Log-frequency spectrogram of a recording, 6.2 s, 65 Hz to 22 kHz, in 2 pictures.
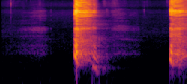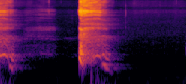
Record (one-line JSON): {"three_cough_length": "6.2 s", "three_cough_amplitude": 32768, "three_cough_signal_mean_std_ratio": 0.26, "survey_phase": "beta (2021-08-13 to 2022-03-07)", "age": "45-64", "gender": "Female", "wearing_mask": "No", "symptom_cough_any": true, "symptom_shortness_of_breath": true, "symptom_fever_high_temperature": true, "symptom_change_to_sense_of_smell_or_taste": true, "symptom_onset": "4 days", "smoker_status": "Never smoked", "respiratory_condition_asthma": true, "respiratory_condition_other": false, "recruitment_source": "Test and Trace", "submission_delay": "1 day", "covid_test_result": "Positive", "covid_test_method": "RT-qPCR", "covid_ct_value": 14.8, "covid_ct_gene": "ORF1ab gene", "covid_ct_mean": 15.6, "covid_viral_load": "7800000 copies/ml", "covid_viral_load_category": "High viral load (>1M copies/ml)"}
